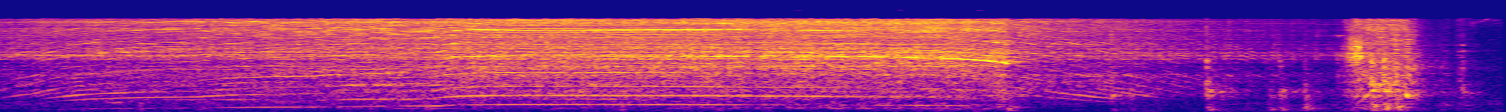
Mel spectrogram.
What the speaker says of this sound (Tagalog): una nating screw dito para hindi siya malaglag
